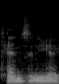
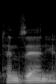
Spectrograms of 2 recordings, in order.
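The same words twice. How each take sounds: First: It uses a non-local, outsider pronunciation. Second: It uses the local Tanzanian pronunciation. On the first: The speaker calls it wrong. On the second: The speaker calls it right. "that's how they pronounce it there"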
